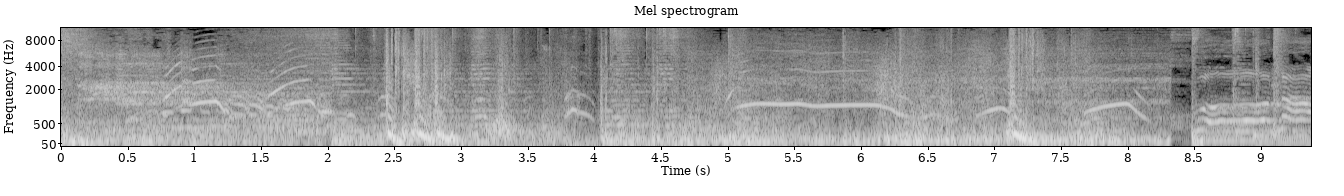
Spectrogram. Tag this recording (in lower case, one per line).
music
music of bollywood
